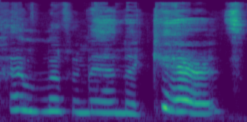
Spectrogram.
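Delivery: slow, high swooning praise; gushing. Real, not acted. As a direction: gush about him. Gushing comment.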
